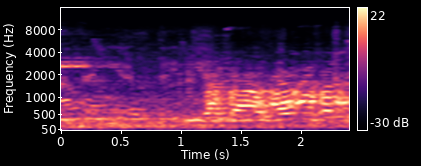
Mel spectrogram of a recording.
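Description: Voices talking over a steady background rumble of vehicle engines; a voice becomes louder and clearer about a second in.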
